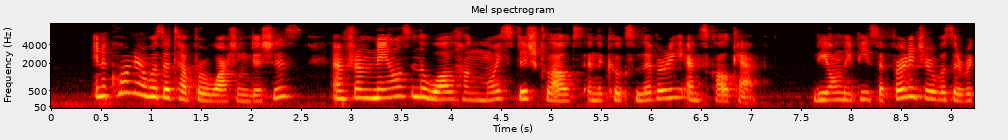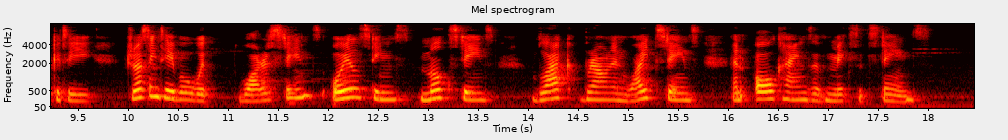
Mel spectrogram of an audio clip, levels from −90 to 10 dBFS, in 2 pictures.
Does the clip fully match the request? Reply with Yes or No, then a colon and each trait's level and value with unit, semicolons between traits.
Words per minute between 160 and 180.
Yes: average, 175 wpm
